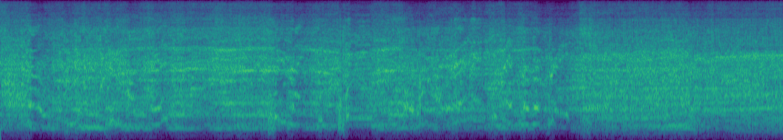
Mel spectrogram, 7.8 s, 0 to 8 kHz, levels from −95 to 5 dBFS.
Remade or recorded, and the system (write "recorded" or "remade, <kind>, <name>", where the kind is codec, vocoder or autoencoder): remade, vocoder, HiFi-GAN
